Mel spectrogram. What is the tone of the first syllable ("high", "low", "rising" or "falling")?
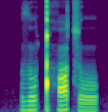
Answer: rising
